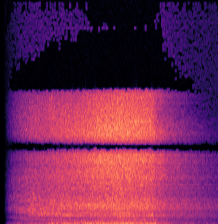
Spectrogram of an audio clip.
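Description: Logo-intro whoosh sound effect: a rushing noise with a deep rumble that builds over the first two seconds, then fades away near the end.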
